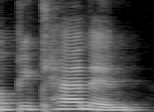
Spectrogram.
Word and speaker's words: Buchanan: I don't know how to pronounce it, Fox. What's tonan yan? My cannon. Oh, Buchanan.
